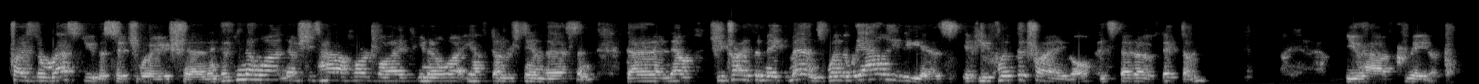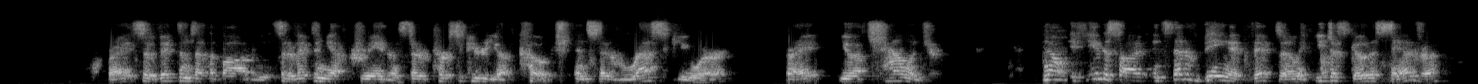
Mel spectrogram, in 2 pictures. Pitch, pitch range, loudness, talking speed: 160 Hz, 135-195 Hz, -23 LUFS, 175 wpm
